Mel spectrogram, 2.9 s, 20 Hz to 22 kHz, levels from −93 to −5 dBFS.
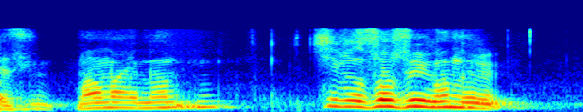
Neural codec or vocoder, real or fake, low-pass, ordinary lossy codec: codec, 16 kHz, 6 kbps, DAC; fake; none; none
